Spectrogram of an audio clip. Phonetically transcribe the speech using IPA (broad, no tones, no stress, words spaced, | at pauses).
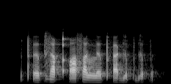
tʼɜpzɛ qʼasˤɜlːɜpʼa ɡɜpɡɜp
